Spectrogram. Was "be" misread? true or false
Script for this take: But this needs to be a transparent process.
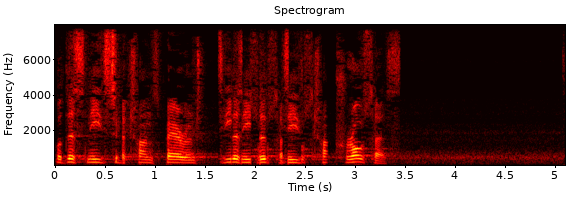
true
